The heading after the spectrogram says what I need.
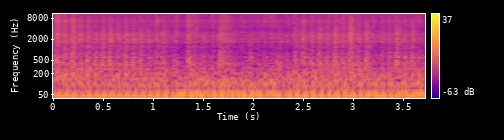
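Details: VW Mk5 GTI on cold start after new front and rear PCV valves: engine shakes with an uneven, lumpy low rumble and no steady beat; rough idle, cause unclear.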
